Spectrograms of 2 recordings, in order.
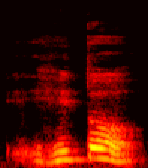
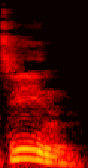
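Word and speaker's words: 人: দেখি ই নি ওকে two stroke হিত হিত উচ্চারণ হল হিত। একটা আছে হিত আরেকটা হল জিন।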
